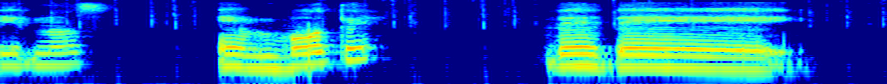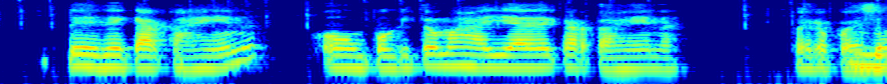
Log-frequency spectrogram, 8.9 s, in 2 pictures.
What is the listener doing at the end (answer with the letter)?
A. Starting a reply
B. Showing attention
A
